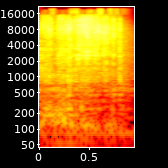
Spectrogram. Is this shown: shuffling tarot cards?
yes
